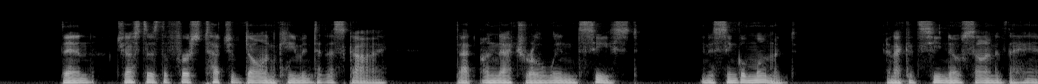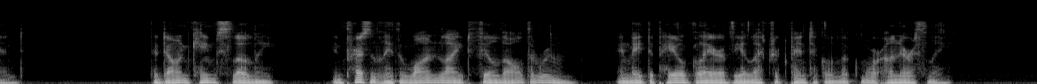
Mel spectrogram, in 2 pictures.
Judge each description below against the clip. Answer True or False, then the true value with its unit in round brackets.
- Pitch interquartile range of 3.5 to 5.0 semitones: False (2.5 semitones)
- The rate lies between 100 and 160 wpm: True (155 wpm)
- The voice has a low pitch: True (80 Hz)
